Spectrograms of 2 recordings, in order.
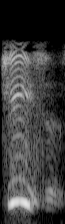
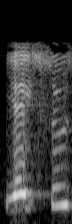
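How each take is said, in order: First: The word begins with a J sound. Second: The word begins with a Y sound. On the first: The speaker calls it wrong. "the pronunciation in the English language is Jesus" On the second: The speaker calls it right. "the German word was pronounced Jesus also"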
